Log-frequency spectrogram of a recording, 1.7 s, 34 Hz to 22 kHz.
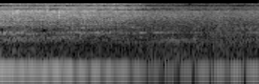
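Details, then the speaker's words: Normal running of a newly installed American Standard 1/2 HP garbage disposal: steady, even low motor hum with no rattles or grinding surges as it spins up and runs smoothly; everything working. "you can hear it grinding away everything seems to be working"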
